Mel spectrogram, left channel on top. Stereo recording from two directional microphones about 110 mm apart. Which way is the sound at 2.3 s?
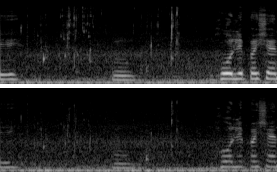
35° left (ahead or behind).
